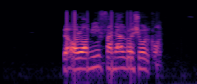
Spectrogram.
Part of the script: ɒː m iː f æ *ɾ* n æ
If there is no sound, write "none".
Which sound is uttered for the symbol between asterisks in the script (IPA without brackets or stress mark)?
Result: none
